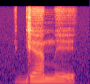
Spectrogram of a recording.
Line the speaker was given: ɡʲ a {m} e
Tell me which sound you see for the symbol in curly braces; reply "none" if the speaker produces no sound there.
m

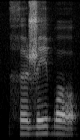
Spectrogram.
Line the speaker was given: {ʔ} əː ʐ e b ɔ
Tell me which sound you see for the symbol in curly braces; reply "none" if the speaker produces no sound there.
h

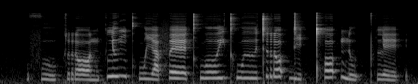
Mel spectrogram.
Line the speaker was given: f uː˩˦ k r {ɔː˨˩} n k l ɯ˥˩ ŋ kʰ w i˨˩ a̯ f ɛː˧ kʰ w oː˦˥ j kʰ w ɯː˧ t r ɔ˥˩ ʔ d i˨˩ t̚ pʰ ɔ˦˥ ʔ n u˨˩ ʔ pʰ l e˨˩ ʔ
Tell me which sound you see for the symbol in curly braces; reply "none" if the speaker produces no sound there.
ɔː˨˩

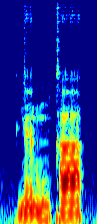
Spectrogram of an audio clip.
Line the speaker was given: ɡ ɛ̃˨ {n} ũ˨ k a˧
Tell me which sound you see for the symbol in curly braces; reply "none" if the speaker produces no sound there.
m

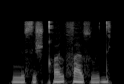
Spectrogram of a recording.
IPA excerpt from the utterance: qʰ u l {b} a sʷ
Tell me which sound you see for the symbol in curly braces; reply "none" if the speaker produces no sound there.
f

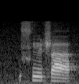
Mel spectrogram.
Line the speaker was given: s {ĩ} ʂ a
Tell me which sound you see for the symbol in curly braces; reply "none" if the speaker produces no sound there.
ĩ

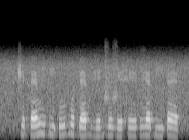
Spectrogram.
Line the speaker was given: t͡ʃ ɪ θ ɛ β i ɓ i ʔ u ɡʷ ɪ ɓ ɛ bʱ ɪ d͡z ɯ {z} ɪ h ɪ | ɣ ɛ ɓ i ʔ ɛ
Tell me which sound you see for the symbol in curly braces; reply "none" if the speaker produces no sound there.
z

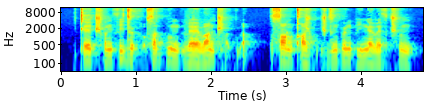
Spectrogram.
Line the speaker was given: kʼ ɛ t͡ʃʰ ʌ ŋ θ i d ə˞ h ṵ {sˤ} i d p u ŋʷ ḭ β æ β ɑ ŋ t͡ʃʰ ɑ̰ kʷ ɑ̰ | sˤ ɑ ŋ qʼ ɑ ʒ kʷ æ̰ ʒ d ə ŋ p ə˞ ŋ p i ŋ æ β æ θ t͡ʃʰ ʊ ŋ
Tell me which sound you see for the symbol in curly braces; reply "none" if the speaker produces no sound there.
sˤ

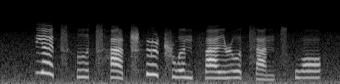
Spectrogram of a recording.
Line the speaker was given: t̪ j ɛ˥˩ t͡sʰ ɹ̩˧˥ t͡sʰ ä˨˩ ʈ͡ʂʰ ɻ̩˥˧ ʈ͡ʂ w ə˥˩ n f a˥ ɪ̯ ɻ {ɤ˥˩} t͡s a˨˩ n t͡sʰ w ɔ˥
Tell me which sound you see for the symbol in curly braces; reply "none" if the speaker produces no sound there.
ɤ˥˩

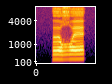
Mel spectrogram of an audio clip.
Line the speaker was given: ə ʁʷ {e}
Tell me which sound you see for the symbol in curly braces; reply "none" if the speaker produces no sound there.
ɛ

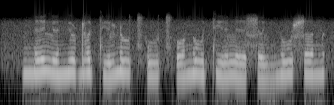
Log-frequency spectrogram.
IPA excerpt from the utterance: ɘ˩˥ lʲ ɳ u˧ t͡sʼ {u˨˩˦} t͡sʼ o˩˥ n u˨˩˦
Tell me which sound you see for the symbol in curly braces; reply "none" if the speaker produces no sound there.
u˨˩˦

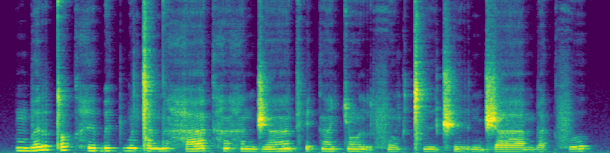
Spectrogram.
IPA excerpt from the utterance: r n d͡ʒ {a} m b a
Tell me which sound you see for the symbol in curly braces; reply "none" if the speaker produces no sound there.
aː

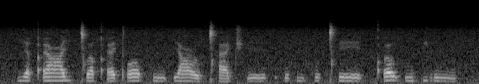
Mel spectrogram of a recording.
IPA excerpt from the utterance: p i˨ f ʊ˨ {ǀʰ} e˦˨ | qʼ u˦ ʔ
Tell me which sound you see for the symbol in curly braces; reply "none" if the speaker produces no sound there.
ǀʰ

